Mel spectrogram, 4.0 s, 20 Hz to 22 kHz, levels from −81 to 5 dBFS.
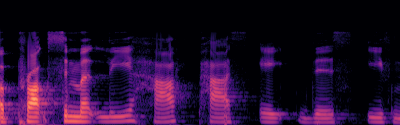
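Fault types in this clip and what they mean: Lost LE Audio frames: The LC3 decoder filled gaps in the Bluetooth LE Audio stream by repeating the last spectrum with random signs. One lasts 10 ms at 0.53 s. Another spans 2.24 to 2.26 s, about two frames' worth.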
